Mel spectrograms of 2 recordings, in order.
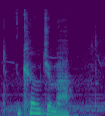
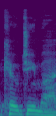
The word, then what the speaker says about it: Kojima: I know people mispronounce, Kojima, because they say Kojima and it's Kojima. Hideo Kojima. And like, even people who you'd think would like know how to pronounce it correctly, the guy from the Game Awards, who's supposed to be his friend, pronounces it wrong.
